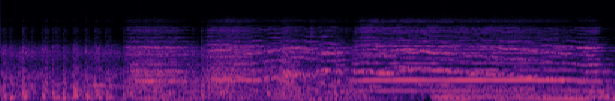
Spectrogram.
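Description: Orchestral music bridge: strings sweep upward and settle into a held chord over a strong bass about three seconds in, after a rush of rapid beats in the first second.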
